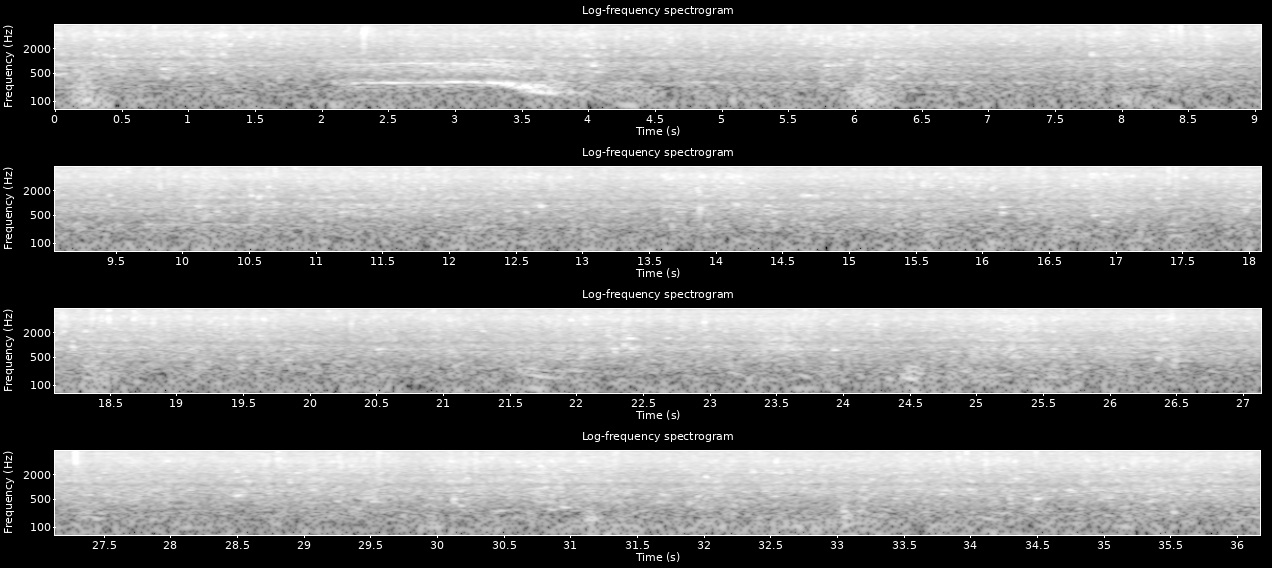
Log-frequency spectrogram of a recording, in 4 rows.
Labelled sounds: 2.5	2.7	humpback whale, 0.81 to 0.94 kHz
3.1	3.5	humpback whale, 0.94 to 1.1 kHz

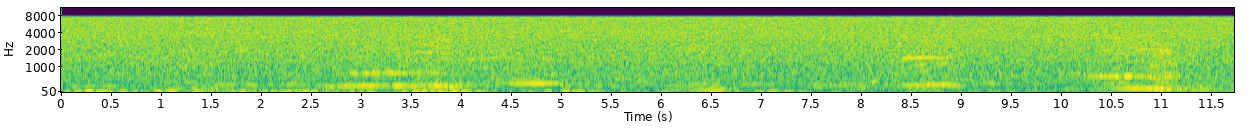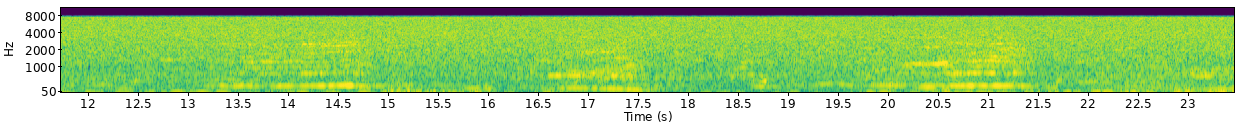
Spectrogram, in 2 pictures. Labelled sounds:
8.4	8.8	humpback whale, 1.4 to 1.6 kHz
12.7	13.0	humpback whale, 1.3 to 1.4 kHz
14.3	14.7	humpback whale, 1.8 to 2.4 kHz
20.1	21.2	humpback whale, 0.99 to 2.3 kHz

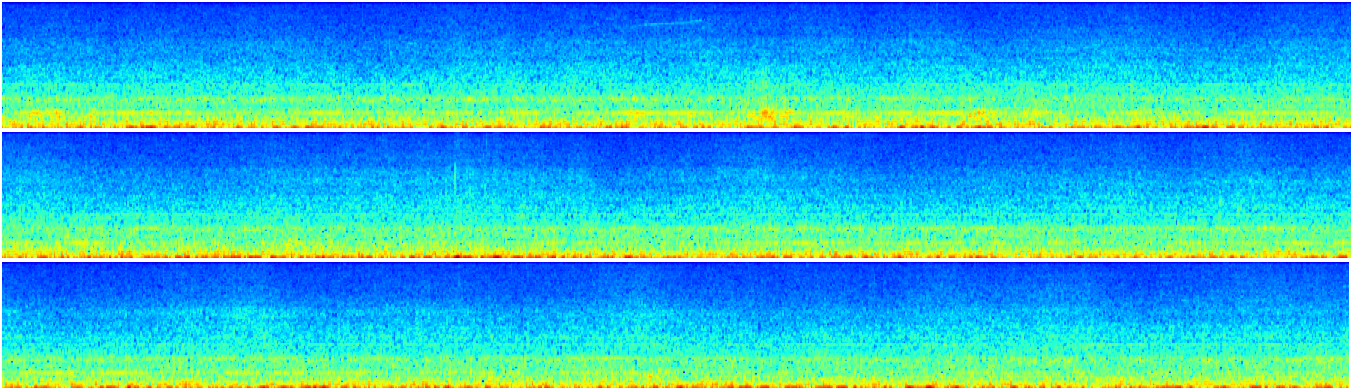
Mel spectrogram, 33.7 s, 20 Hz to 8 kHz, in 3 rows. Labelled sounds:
5.2	5.9	killer whale, 4.4 to 5.4 kHz

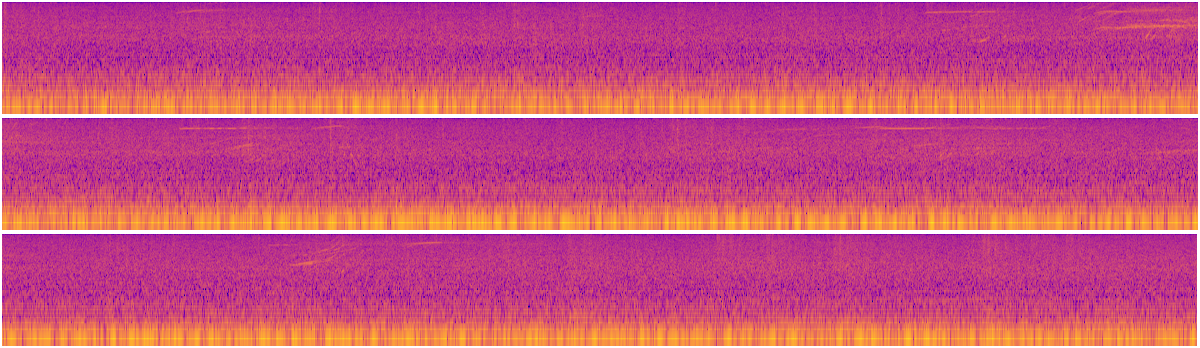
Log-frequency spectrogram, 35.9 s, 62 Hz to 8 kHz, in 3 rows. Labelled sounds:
9.1	9.9	killer whale, southern resident, 4.3 to 5.2 kHz
13.6	14.5	killer whale, southern resident, 1.2 to 5.3 kHz
20.4	21.5	killer whale, southern resident, 4.3 to 6.2 kHz
26.7	27.5	killer whale, southern resident, 2.1 to 5.4 kHz
27.9	28.4	killer whale, southern resident, 4.6 to 5.5 kHz

